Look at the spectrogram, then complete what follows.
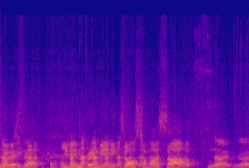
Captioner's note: laughs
